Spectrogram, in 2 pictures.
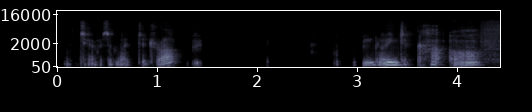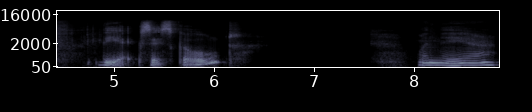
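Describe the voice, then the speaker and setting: Casting: unhurried crafter woman, gravelly and husky, croaky today. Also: medium pitch, warm tone. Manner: chatty, clears throat often. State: slightly croaky voice. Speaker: card-making crafter. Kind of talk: casual craft tutorial.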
